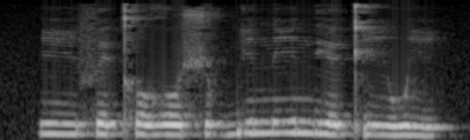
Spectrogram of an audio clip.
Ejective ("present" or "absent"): present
